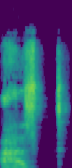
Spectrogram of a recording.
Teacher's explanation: K, no hace vibrar las cuerdas vocales, ¿sí? Es el sonido K.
